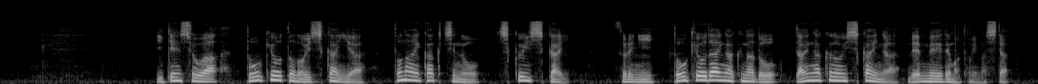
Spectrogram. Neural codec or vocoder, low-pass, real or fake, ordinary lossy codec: codec, 16 kHz, 16 kbps, FreqCodec, smaller model; none; fake; none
